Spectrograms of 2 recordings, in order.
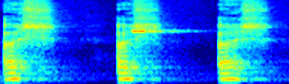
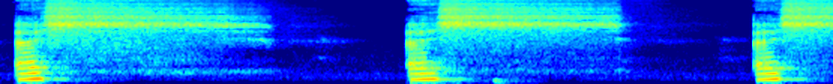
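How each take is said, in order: First: The sh sound is cut short and bounced. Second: The sh sound is held continuously. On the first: The speaker calls it wrong. "इसको बाउंस करने की ज़रूरत नहीं है। अश अश अश इस तरह नहीं पढ़ना।" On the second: The speaker calls it right. "यूं करके आवाज़ को जारी रखें।"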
